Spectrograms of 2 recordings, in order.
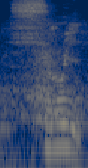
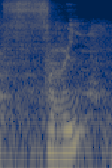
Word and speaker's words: three: Donc après tsu, nous avons donc three. Donc on ne dit pas free si vous parlez, donc si vous prononcez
